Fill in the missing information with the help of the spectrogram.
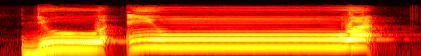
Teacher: suara kita sebagiannya masuk ke rongga hidung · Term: gunah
